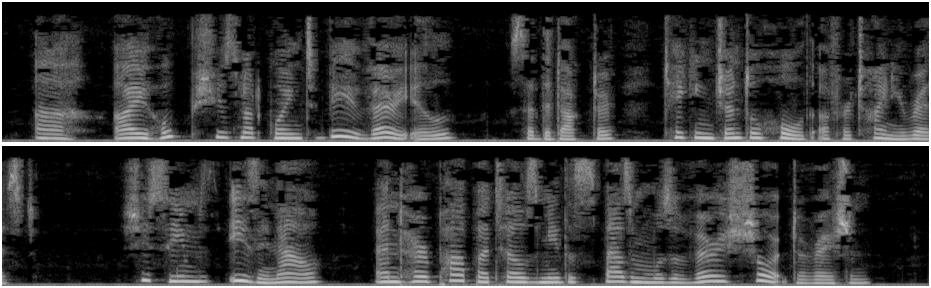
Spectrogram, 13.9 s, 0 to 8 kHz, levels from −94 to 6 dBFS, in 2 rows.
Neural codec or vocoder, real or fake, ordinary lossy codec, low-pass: none; real; MP3, 32 kbps; 7.2 kHz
